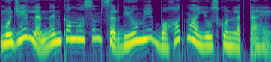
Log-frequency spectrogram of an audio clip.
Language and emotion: Urdu, sad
